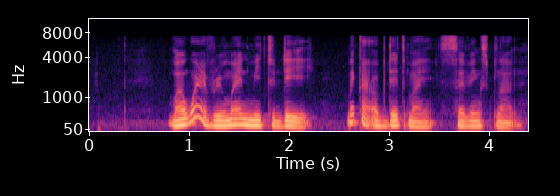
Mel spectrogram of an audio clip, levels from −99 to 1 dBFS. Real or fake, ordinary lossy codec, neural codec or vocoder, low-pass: real; none; none; 7.2 kHz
